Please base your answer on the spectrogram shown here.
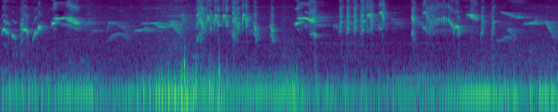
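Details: Excited Oriental magpie-robin singing a long, rich medley, intended as a training and provoking sound for lazy magpie-robins: rising and falling whistles, clustered rapid chips and buzzy bursts, two dull low thuds midway, and continuous low hum behind.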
